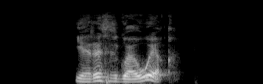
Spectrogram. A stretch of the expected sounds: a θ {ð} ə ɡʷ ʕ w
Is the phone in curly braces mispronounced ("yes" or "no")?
no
